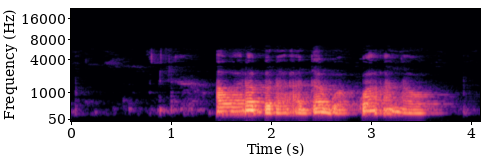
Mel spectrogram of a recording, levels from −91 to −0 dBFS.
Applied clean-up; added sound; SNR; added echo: none; none; none; reverberation time 0.5 s.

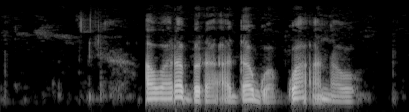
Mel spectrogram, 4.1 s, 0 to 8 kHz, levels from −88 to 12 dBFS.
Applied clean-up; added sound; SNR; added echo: none; none; none; none.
